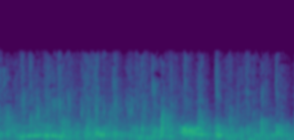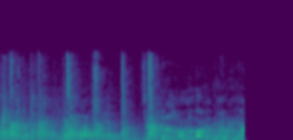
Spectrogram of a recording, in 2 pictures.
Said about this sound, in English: That was great. Give him a big hand.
